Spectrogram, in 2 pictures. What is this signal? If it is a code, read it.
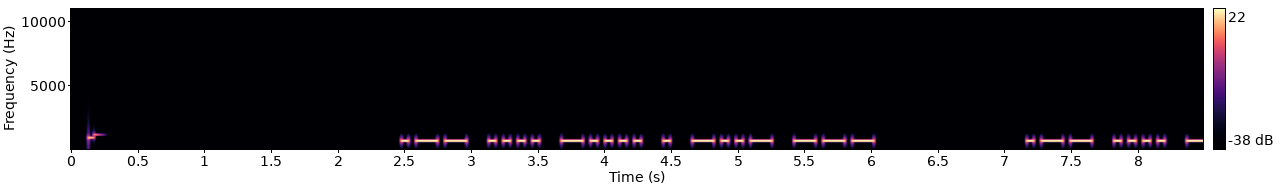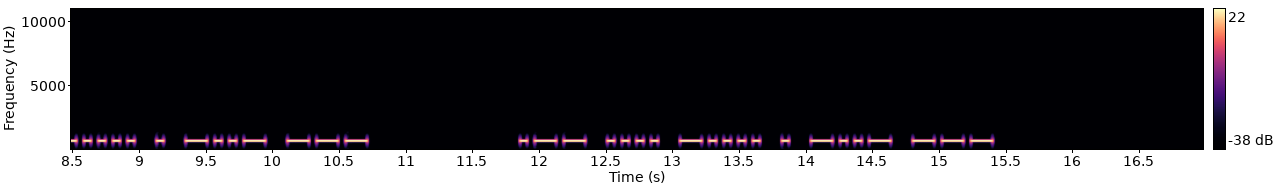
Morse code, heard as a keyed tone, about 22 wpm, 700 Hz. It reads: WH6EXO WH6EXO WH6EXO
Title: USA Call Signs - 6 Characters - Repeated 3x - 22wpm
